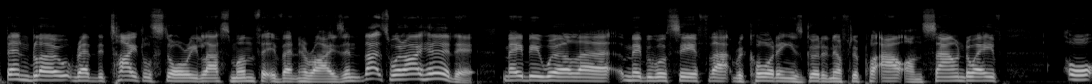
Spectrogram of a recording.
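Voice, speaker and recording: A man's voice: fairly high pitch, animated, normal speed, a little mellow, smooth, dry recording, clean studio sound. A man hosting a podcast, giving informal announcements in a chatty, rambling, wry and self-mocking way. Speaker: podcast host.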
